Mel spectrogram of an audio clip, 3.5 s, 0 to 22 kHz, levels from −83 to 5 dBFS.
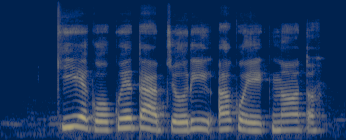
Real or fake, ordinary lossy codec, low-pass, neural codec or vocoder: fake; none; none; codec, 44.1 kHz, 7.8 kbps, DAC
